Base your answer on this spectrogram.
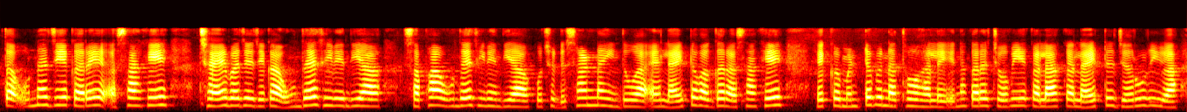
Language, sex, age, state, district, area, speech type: Sindhi, female, 45-60, Gujarat, Junagadh, urban, spontaneous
